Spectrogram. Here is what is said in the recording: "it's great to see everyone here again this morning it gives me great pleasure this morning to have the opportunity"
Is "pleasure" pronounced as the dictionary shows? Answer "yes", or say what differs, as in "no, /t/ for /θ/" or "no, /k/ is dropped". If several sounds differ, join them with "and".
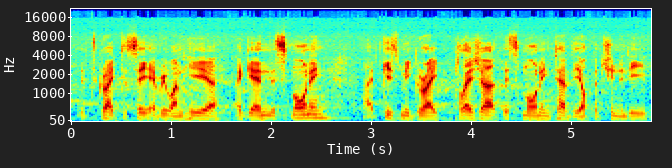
yes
